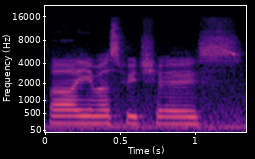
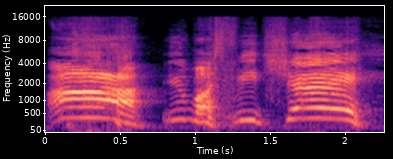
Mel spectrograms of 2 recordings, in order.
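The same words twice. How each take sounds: First: Quiet, slow, understated park ranger. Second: Loud, high, drawn-out cartoon shout; startled cry, then stretch it out loudly; TV cartoon park ranger. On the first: Acted. Park ranger meeting Chase, understated movie-style voice. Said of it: "I'll do the park ranger from Yogi Bear". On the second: Showing the TV show's ranger greeting Chase, exaggerated shout. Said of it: "if you were from the T V show".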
